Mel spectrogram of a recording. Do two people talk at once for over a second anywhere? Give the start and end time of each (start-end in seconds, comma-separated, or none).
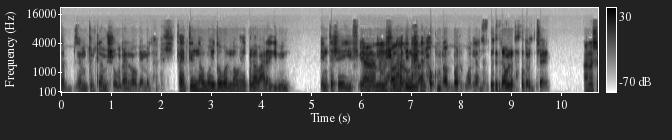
6.0-7.3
